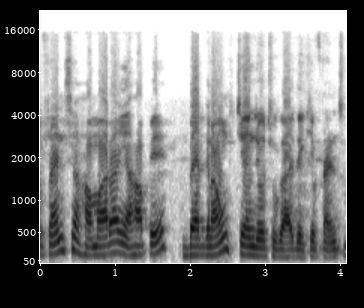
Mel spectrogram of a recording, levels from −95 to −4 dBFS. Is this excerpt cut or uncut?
cut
